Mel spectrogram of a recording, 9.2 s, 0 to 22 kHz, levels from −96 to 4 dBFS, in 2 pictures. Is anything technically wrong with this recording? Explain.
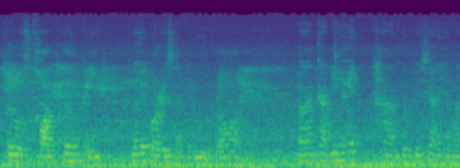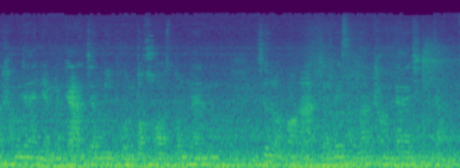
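No, the speech signal shows no audible technical faults anywhere in the recording.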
